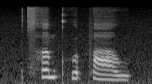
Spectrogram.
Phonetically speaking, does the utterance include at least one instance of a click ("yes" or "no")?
no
